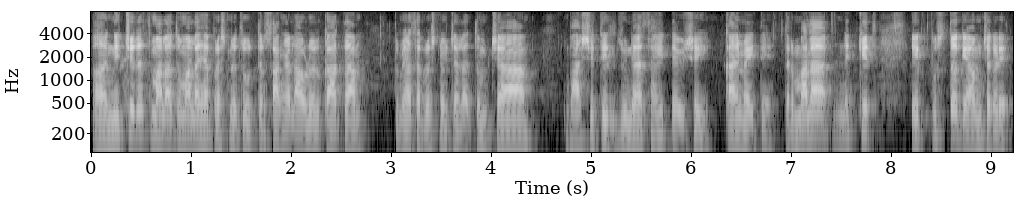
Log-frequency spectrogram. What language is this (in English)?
Marathi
